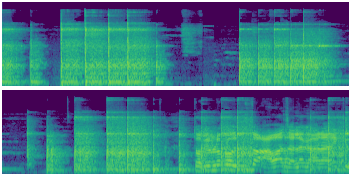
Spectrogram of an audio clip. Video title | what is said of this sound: Front Load Washing Machine Repair Detail @AkashManish | você pode ouvir o som de metal significa que o rolamento entrou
